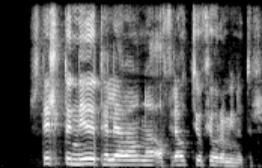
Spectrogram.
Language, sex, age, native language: Icelandic, female, 50-59, Icelandic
